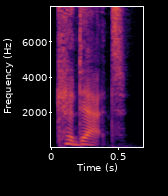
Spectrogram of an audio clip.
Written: cadet

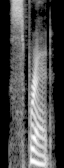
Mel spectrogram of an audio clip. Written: spread

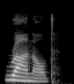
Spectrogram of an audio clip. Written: ronald

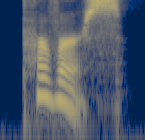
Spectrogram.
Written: perverse

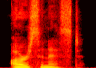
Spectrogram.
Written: arsonist

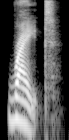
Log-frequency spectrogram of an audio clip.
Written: wright

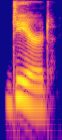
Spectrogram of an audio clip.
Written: geared

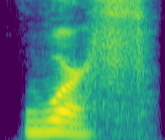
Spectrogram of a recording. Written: worth

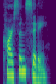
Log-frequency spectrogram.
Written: carson city

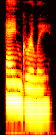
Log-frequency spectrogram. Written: angrily

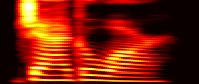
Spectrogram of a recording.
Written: jaguar

